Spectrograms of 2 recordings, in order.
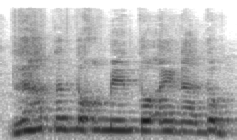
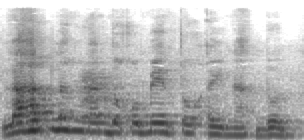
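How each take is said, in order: First: "Lahat" hit harder and louder on the repeat; emphatic repeat. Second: Said in the usual way. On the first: Shown as a demonstration. Trainer to seminar class, repeating the point louder, emphatic.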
